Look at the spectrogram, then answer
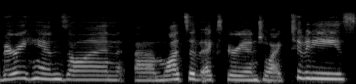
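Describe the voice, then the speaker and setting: A somewhat breathy woman with an American accent and a fairly high pitch talks at a fairly slow pace. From Pennsylvania. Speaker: environmental educator. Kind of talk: webinar presentation. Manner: many filler ums.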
